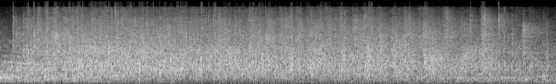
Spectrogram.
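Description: Loud, sustained applause from a church congregation at Christmas Midnight Mass, steady clapping filling the whole stretch and tapering slightly at the end.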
